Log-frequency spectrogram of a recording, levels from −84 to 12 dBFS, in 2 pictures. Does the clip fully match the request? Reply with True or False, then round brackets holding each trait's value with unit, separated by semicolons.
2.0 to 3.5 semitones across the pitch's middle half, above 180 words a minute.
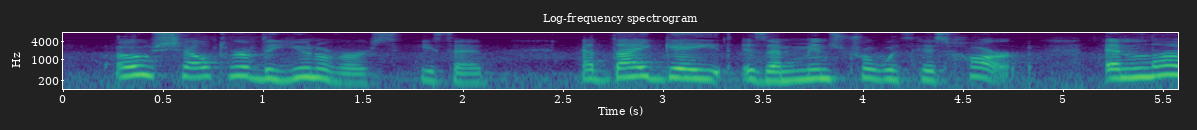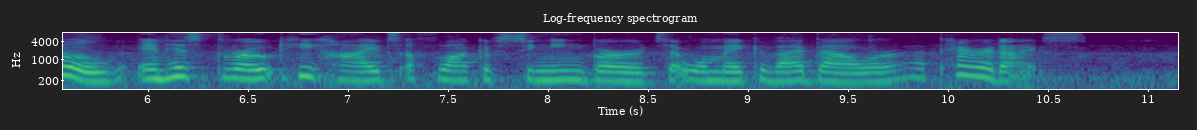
False (4.2 semitones; 190 wpm)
